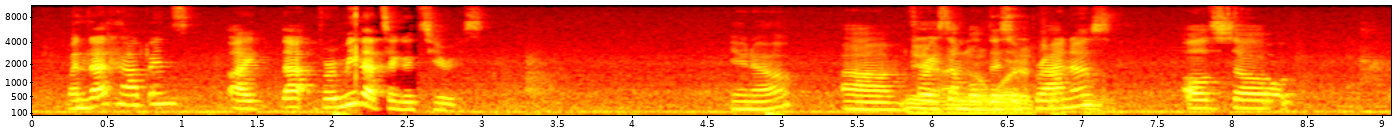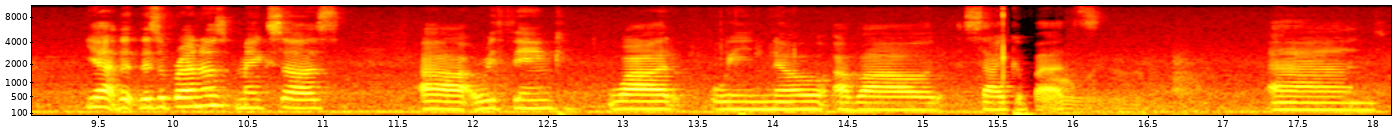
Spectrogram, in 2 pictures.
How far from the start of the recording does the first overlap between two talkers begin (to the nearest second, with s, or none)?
6 s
